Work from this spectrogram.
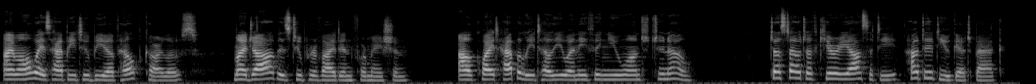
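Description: A woman's voice: on the high side, a little fast, a bit bright, lightly acted. A woman playing a falsely cheerful, menacing community radio host in a scripted audio drama, soothing, condescending and polite. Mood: pleasant, polite. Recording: music bed under the voice.

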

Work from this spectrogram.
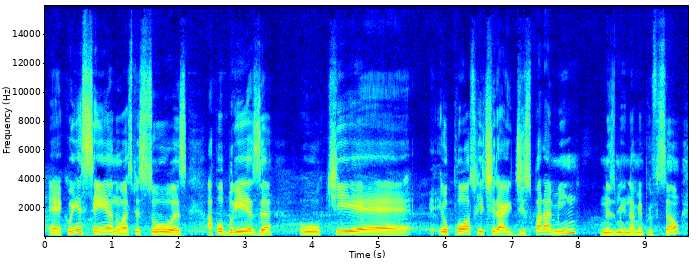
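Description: A man's voice: a little high, takes it slowly. A young man, a journalism student, answering hesitantly with restarts into a handheld mic on an outdoor court at night. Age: young adult. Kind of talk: interview answer. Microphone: handheld mic held up by a reporter.

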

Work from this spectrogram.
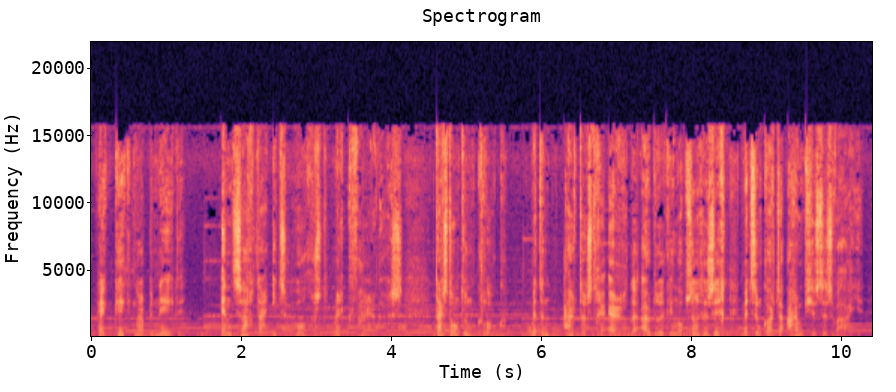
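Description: A man's voice: mid-range voice, wildly swooping pitch, measured pace, loud music behind the voice. A man narrating a scripted fairy tale as a storyteller.

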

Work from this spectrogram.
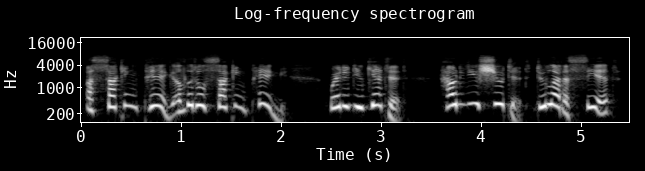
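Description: A thrilled young boy's voice, pitched far up and loud with eager cries, as a male narrator puts him on. The sound is dull and muffled, like a lo-fi home recording. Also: sing-song, moderate pace, heavily acted. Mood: excited. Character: boy, excited, youthful.

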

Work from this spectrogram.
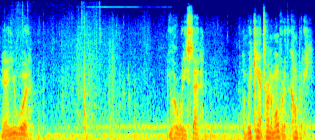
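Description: An actor playing a tough, earnest mercenary soldier in a video game, direct, urgent and a little wry. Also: male voice, mid-range voice, fast, vocal fry, noisy background, close to an everyday voice. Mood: wry, firm. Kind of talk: cinematic video game acting.

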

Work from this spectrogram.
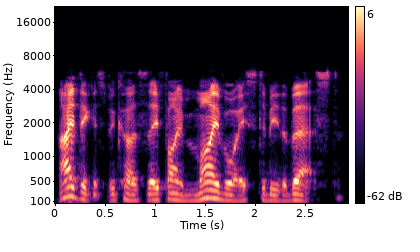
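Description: A man's voice: medium pitch, normal speed, no room sound, close to an everyday voice. A man playing a smug, boastful adult ninja teacher bantering in a comedic parody announcement. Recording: dull, dry lo-fi home dub.

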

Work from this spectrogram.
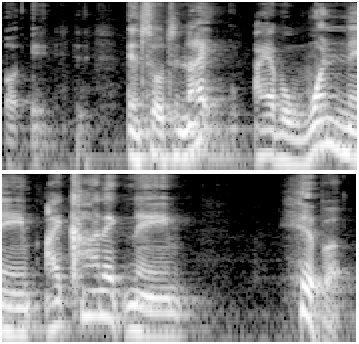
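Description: Casting: middle-aged male pastor-host, low husky voice, rambling and repetitive, studio lapel sound. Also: animated, a little slow, darkish tone. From Los Angeles, California. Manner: rambling, repeats words, enthusiastic interjections. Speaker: pastor and talk show host. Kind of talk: casual studio interview. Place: TV studio with backdrop.

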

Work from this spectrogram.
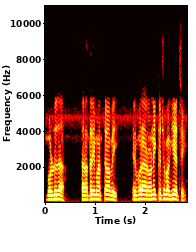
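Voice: mid-range voice, flat delivery, very fast, muffled recording, natural voice. A performer voicing a cheeky, gossipy young male sidekick in a comic cartoon dub. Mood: eager.

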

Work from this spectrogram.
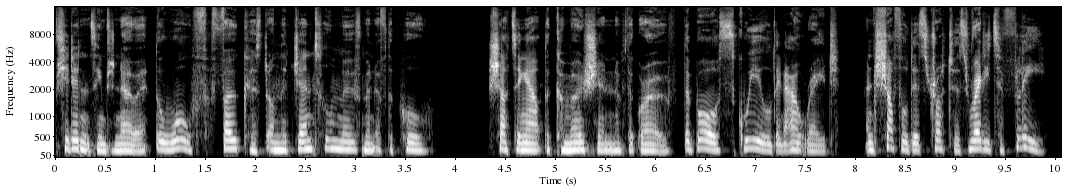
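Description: A woman playing a wry, watchful female adventurer in a fantasy video game, with measured, dramatic storytelling delivery. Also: lowish voice, dry recording, clean studio sound, close to an everyday voice. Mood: measured, grave. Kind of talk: scripted fantasy game narration and dialogue.

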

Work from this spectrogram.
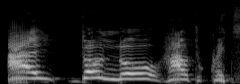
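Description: A Ghanaian man preaches in a very high, husky voice with wide swings of pitch. He is fervent and emphatic, often shouting, and breaks his sermon into short repeated phrases aimed at the congregation. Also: lively intonation, slow. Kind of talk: fervent, call-and-response sermon with pauses for interpreter. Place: church hall, on stage before a congregation.

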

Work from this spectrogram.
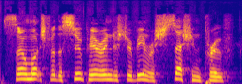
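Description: A man's voice: high voice, normal speed, bright, forceful tone. A man playing an unimpressed young superhero sidekick in a comedy audio drama, blunt and matter-of-fact. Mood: bemused.

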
